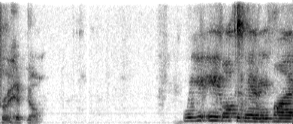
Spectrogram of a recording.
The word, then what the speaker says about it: Rohypnol: Rofino. That would be pronounced Rohypnol.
